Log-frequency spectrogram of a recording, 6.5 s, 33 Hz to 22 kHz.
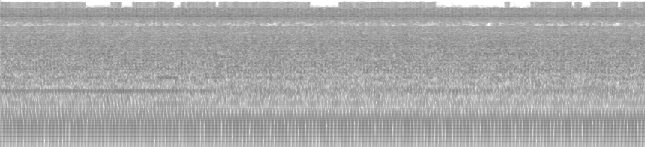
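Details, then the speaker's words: Duromax XP12000EH dual-fuel 12,000 W generator running with no load at 63 Hz: steady, even governed drone with no misses or knocks; running cleanly, dropping to 59 Hz, 121 V under space-heater load. "So the generator is currently running at 63 hertz. Expected to go down a few hertz once I put some load."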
